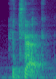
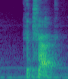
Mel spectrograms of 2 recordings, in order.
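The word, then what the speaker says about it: Tkachuk: Kachchuck. The T is silent. Kachchuck.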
